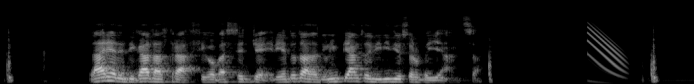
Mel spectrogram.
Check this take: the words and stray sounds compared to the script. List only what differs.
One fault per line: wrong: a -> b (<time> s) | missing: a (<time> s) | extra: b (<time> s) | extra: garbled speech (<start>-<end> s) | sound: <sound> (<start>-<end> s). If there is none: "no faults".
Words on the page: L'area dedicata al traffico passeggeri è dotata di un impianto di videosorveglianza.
sound: chirp (5.9-6.3 s)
